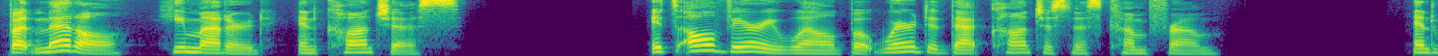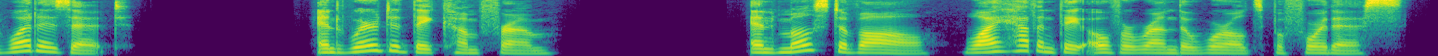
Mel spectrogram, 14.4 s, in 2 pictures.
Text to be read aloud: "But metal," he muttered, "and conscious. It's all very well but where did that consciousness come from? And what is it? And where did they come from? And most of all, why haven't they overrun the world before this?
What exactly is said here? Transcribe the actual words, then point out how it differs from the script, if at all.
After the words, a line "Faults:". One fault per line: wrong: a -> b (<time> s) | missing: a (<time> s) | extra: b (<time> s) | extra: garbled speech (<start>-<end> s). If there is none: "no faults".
"But metal," he muttered, "and conscious. It's all very well but where did that consciousness come from? And what is it? And where did they come from? And most of all, why haven't they overrun the worlds before this?
Faults:
wrong: world -> worlds (13.2 s)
